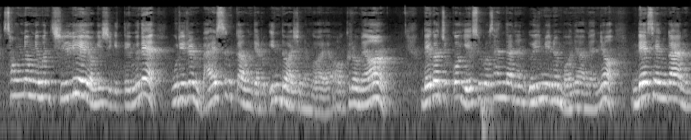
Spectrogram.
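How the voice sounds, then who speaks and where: A woman's voice: a little high, darkish tone, slight background noise. A woman pastor preaching a Bible-study sermon in a church hall, often asking the listeners questions and checking they follow. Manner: marks each new point with a short "now then".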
